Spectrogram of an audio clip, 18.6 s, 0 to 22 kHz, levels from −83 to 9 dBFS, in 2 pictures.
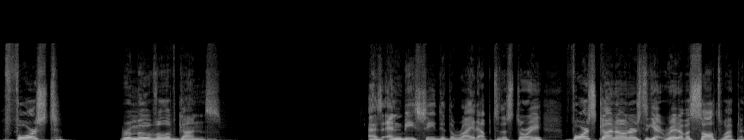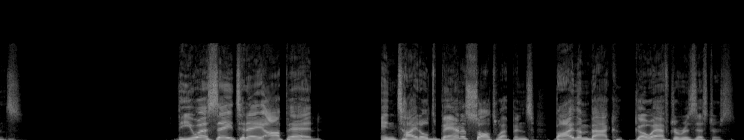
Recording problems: none

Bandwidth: 15 kHz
